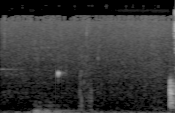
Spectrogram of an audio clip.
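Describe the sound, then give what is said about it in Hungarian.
Someone takes a quiet sip of a drink, with soft wet mouth and swallowing sounds, followed by a brief louder clunk at the very end. “Aha, igen, hát igazából egy, iszom egy kortyot, hogyha nem ja.”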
